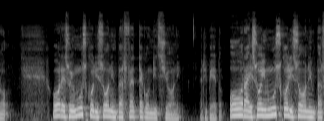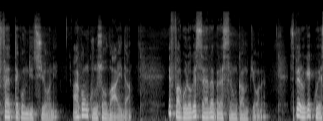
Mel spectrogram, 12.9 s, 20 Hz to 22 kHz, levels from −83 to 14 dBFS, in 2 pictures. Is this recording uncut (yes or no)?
no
